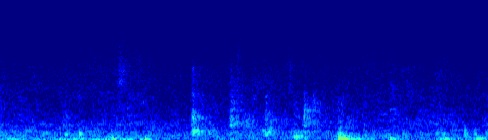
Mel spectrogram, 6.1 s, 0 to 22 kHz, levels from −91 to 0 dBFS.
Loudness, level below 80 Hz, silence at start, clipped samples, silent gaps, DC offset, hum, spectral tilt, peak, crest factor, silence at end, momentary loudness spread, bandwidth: -62 LUFS; -60 dBFS; 0 s; under 0.1%; none; under 0.1%; none; -6.5 dB/octave; -40 dBFS; 18 dB; 0 s; 8 LU; 10 kHz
